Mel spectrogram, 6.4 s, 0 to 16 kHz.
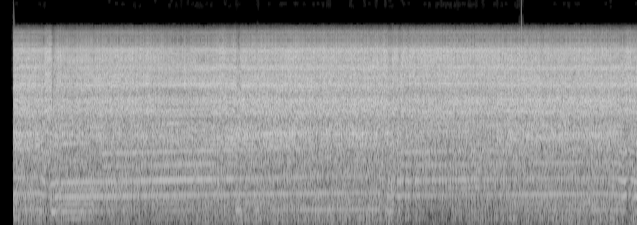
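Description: Norma MC20F sports prototype's engine at high revs under full throttle, heard onboard over wind rush. It shifts up twice, about half a second in and about four seconds in, as the car accelerates.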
